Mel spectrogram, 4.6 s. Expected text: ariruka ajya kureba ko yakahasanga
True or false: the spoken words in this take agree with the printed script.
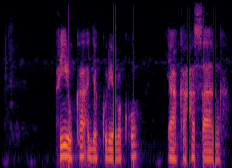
true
